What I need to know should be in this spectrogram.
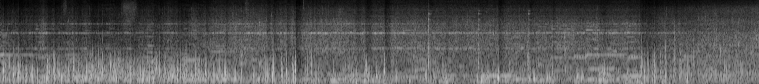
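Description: Strong wind buffets and roars outdoors throughout.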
